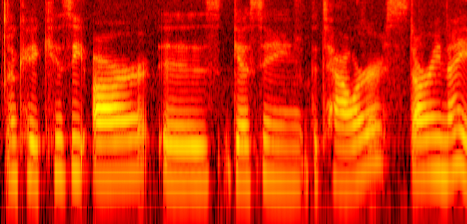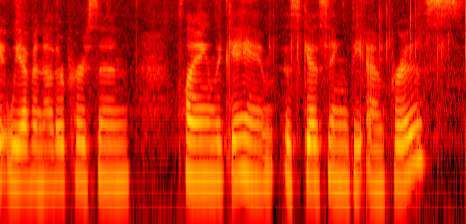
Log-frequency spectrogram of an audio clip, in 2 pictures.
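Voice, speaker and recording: A woman's voice: on the high side, flat delivery, takes it slowly, gravelly, warm tone. A young woman hosting a live tarot stream, chatting casually with viewers and saying her voice feels weak today. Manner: chatty, filler-heavy, addresses viewers by name. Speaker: tarot reader hosting a livestream. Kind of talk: casual livestream chat.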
